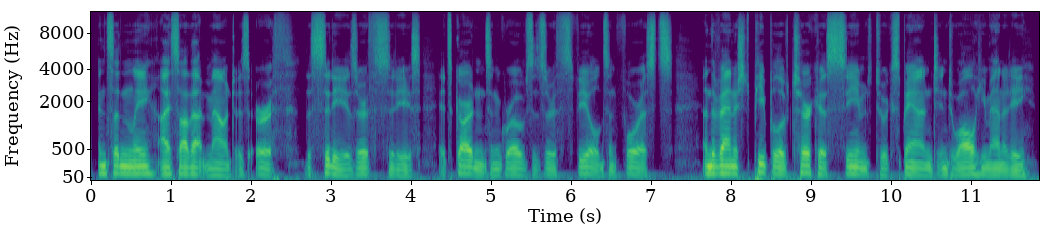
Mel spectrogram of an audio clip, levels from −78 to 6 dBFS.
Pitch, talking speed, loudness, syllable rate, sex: 80 Hz, 155 wpm, -19 LUFS, 4.7 syllables/s, male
